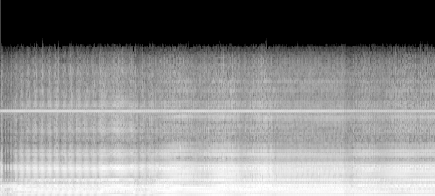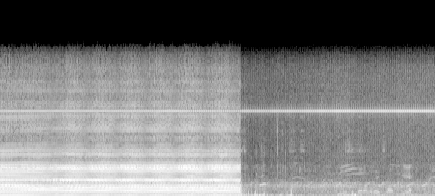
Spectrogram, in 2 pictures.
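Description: A radio-controlled model boat's electric drive motor runs steadily with a high whine, heard from on board. Its pitch steps up and down a few times with the throttle. The motor cuts off abruptly about three seconds before the end, leaving quieter water-side sound with a few short calls.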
